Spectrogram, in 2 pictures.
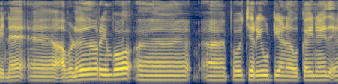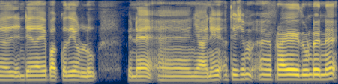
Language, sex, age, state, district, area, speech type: Malayalam, male, 18-30, Kerala, Kozhikode, urban, spontaneous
